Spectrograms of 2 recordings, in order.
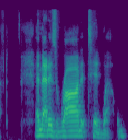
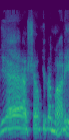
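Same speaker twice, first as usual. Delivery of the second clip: much higher pitched, squealing quote; mock excited quote. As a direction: play the client freaking out with joy. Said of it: "They're like".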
